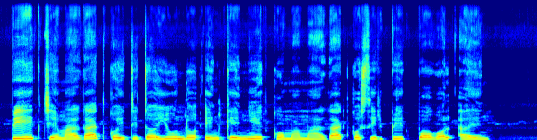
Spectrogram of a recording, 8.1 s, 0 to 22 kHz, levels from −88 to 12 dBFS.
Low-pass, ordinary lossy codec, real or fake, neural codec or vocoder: none; none; fake; vocoder, 44.1 kHz, 128 mel bands every 512 samples, BigVGAN v2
